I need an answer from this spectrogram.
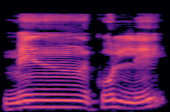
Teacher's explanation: মিন নুন সাকিন এখানে আমরা ইখফা করব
